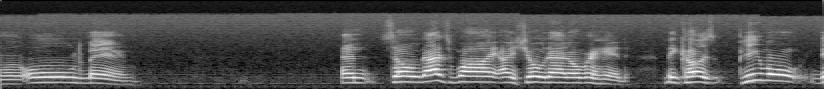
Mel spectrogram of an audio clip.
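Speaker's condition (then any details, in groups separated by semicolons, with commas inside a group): Mild cerebral palsy; mild, affects coordination, intellectual or developmental disability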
